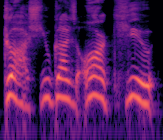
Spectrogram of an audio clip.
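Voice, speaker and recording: A man voicing a big, gruff, blustering tough dog with a soft heart, in a storybook reading. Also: sits high, drawn-out words, voice pushed up, heavily acted. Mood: flustered, blustering. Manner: growly, blustering.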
